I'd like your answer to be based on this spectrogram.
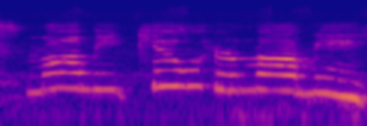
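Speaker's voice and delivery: put-on very high, hushed, soft little kid voice. Recall how creepy the killer was when talking as her child, in Pamela Voorhees's little kid voice. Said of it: "her doing the little kid voice".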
